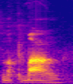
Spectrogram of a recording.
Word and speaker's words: mukbang: Then my other Korean friend is like, you're an idiot. It's mukbang. We're clearly Asian. We have the short A sound.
